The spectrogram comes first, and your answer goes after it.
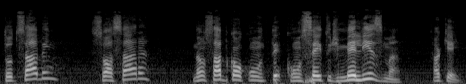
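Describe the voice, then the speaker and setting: A man's voice: high voice, expressive, moderate pace. A man giving a church lecture, putting rhetorical questions to the congregation and calling them brothers. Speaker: church speaker.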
